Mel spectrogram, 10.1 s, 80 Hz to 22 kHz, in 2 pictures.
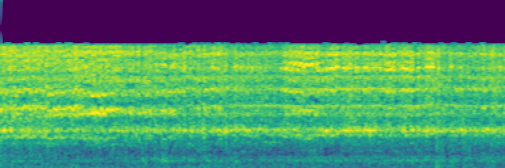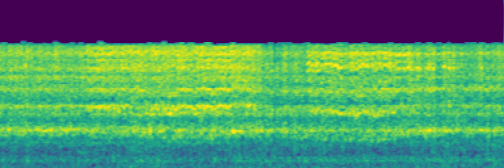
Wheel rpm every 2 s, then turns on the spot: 200, 230, 230, 220, 220.
none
